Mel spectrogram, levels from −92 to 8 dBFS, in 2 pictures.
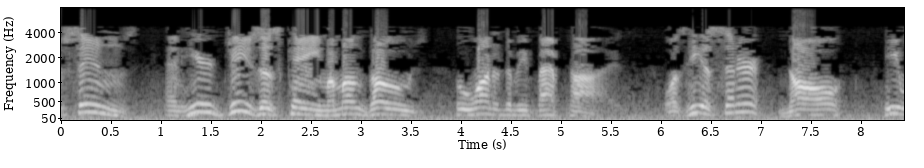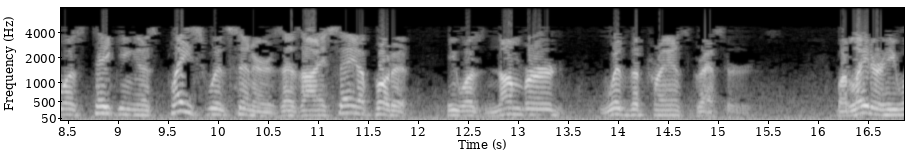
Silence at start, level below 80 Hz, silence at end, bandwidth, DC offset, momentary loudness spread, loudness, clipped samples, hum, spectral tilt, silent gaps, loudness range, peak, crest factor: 0 s; -30 dBFS; 0 s; 8 kHz; 4%; 15 LU; -10 LUFS; 0.9%; none; -7 dB/octave; none; 3 LU; 0 dBFS; 12 dB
